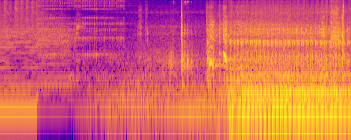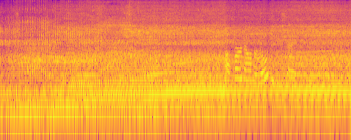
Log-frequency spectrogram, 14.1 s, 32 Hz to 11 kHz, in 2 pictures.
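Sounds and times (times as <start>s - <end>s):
starter clicks: 0.8s - 4.6s
engine running steadily: 3.6s - 14.0s.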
